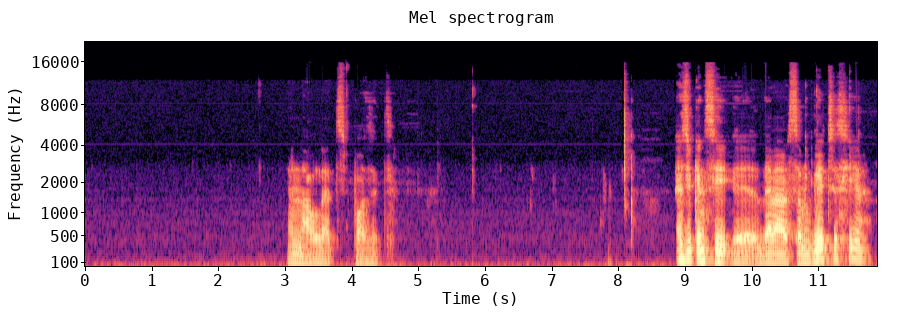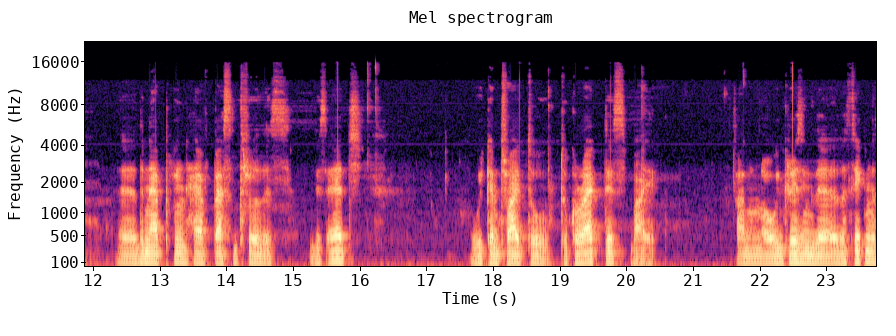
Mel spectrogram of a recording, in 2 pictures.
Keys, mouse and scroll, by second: 4.0-5.7 drag, 5.7-16.1 middle drag, 9.7-10.9 scroll up 1, 16.1 click, 18.7-23.7 middle drag.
